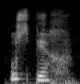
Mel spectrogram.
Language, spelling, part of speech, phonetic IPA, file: Russian, успех, noun, [ʊˈspʲex], Ru-успех.ogg
- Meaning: success, progress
